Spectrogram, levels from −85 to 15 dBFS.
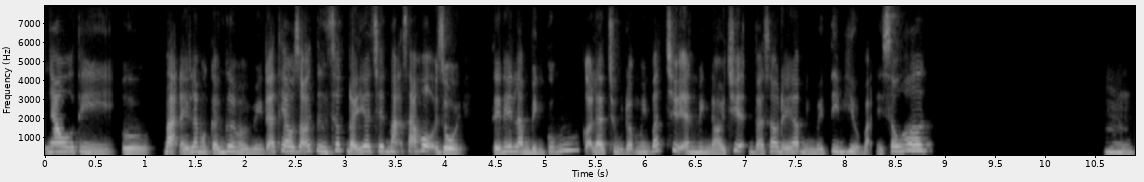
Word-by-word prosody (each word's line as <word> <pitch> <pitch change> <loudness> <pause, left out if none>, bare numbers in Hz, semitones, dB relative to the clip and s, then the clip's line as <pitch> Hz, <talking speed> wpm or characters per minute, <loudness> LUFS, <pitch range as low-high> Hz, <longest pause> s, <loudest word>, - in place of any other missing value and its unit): nhau 240 +1 +3
thì 210 -5 -2
ừ, 215 0 +2 0.2
bạn 240 -2 +2
ấy 215 - +1
là 250 - +2
một 230 - 0
cái 210 0 +2
người 265 +3 +3
mà 220 - 0
mình 200 0 -3
đã - - 0
theo 270 0 +2
dõi 250 +2 +1
từ 280 -5 -1
trước 320 0 -2
đấy - - +3
ở 270 - +5
trên 260 -1 0
mạng 260 -1 -2
xã - - -2
hội 290 -6 +3
rồi, 215 -2 +5 0.3
thế 215 - +4
nên 260 +2 +1
là 240 - +2
mình 210 -2 -2
cũng, 300 +9 -3
gọi - - -2
là, 220 - +4
chủ 215 -2 -5
động 210 +1 -3
mình 225 -1 -3
bắt 285 +4 -1
chuyện, 235 -9 0
mình 225 -1 0
nói 205 -1 -1
chuyện 290 +3 -2
và 200 0 -2
sau 245 +2 -1
đấy 215 0 0
là 240 - +1
mình 200 -4 -4
mới 195 - -3
tìm 260 -3 0
hiểu 255 -1 0
bạn - - -8
ấy - - -6
sâu 265 +6 +1
hơn. 315 0 +4 1.8
Ừm. 225 -4 -1
235 Hz, 280 wpm, -24 LUFS, 215-260 Hz, 1.8 s, ở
